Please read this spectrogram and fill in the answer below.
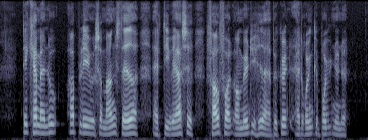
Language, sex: Danish, male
